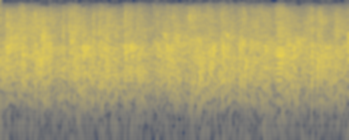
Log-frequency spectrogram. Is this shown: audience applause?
yes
